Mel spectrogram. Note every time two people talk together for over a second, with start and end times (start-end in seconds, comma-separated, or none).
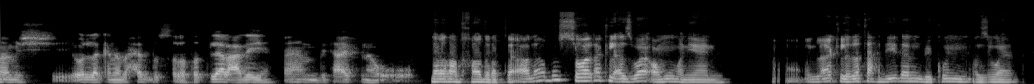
none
